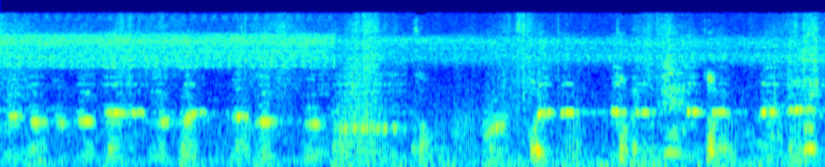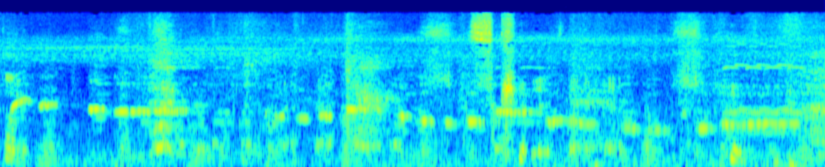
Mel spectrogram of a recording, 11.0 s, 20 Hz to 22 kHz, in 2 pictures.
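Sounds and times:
whistle-like melody: 0.0 - 11.0.

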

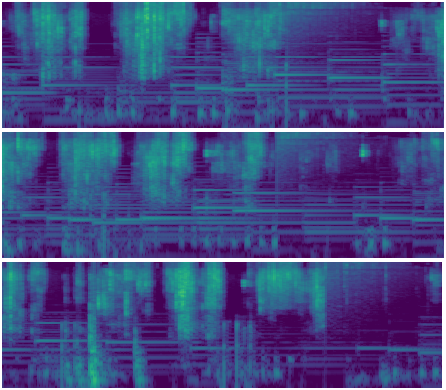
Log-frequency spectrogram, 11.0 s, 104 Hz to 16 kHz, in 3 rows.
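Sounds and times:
hands squelching wet meat: 0.0 - 11.0
piano music: 0.0 - 11.0.

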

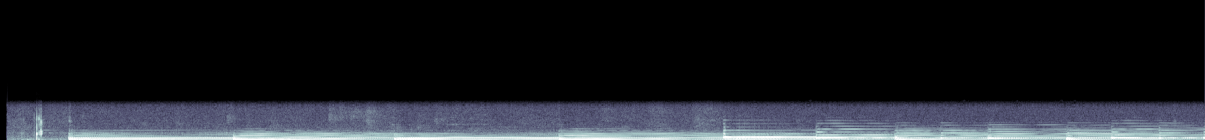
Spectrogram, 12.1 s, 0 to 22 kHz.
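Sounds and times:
piano chords: 0.5 - 12.0.

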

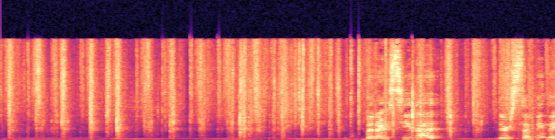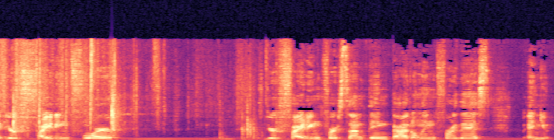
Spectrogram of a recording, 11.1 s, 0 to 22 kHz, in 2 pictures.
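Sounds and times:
cards being shuffled by hand: 0.0 - 7.4.

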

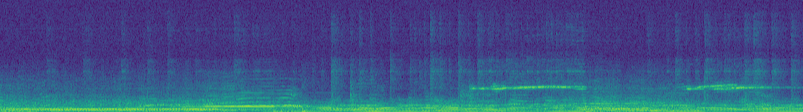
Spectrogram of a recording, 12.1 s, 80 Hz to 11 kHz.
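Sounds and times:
cymbal ticks: 0.0 - 12.0
live band playing slow chord: 0.0 - 12.0
long high notes: 0.0 - 12.0.

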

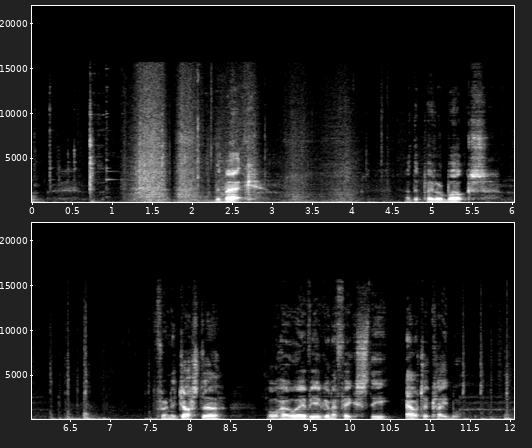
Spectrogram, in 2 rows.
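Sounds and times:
metal scraping across surface: 1.1 - 4.2.

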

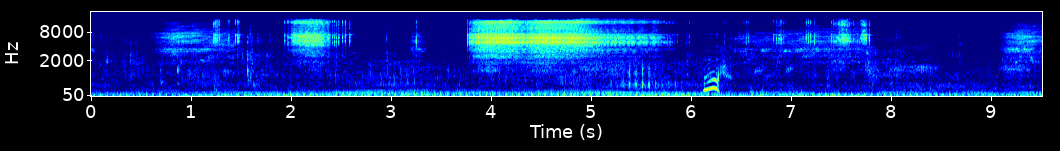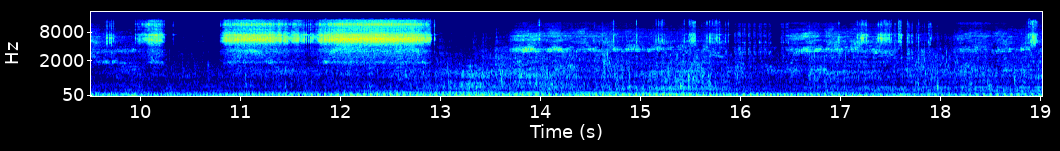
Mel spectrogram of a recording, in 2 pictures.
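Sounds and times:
fishing reel whirring: 0.0 - 19.0
low hum: 0.0 - 19.0.

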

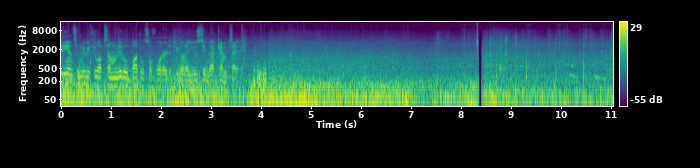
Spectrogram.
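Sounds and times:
wind rumbling on microphone: 0.0 - 10.1
road traffic: 0.7 - 11.0.

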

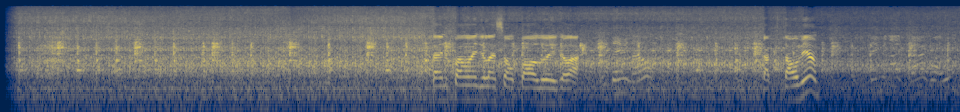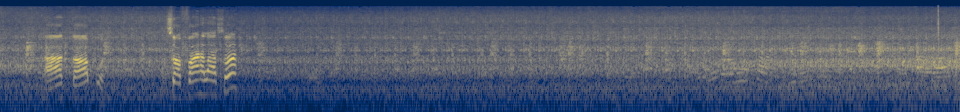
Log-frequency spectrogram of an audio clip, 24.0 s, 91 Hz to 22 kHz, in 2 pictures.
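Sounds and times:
diesel truck engine idling: 0.1 - 24.0
regular ticking: 0.1 - 24.0.

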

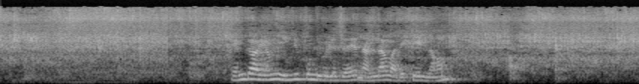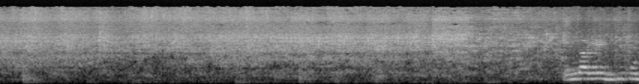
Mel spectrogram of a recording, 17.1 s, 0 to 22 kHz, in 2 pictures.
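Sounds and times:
onions sizzling in hot oil: 0.0 - 17.0.

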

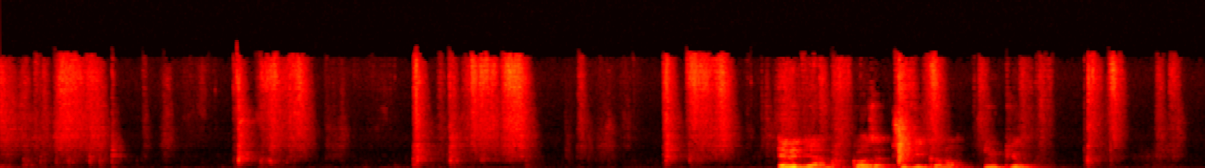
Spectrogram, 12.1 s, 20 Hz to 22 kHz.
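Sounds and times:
cards being shuffled: 0.0 - 1.3, 2.3 - 3.2, 4.1 - 7.4, 8.1 - 11.9.

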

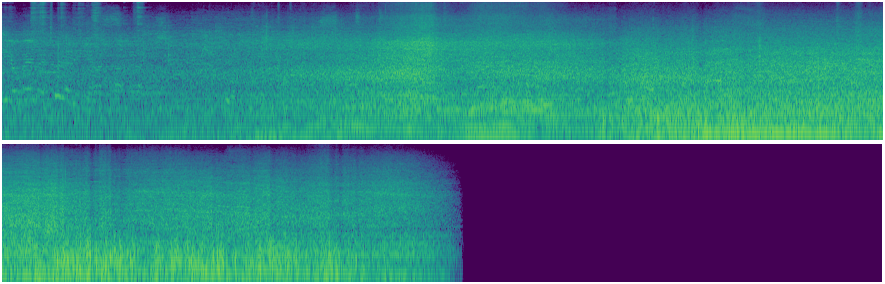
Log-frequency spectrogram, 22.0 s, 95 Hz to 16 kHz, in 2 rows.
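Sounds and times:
street traffic: 0.0 - 16.8.

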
